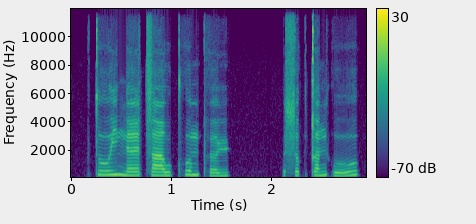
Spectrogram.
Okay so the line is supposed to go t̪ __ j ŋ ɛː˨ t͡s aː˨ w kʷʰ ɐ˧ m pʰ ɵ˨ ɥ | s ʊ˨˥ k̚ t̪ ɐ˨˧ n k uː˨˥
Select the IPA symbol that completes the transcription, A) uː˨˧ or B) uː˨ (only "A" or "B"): A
